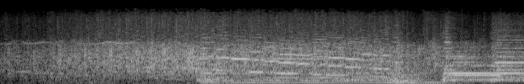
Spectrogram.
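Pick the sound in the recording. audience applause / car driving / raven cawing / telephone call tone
audience applause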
